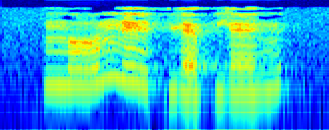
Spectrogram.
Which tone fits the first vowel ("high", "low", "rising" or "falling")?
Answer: rising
